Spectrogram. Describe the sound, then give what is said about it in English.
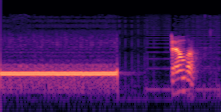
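A steady telephone dial tone hums for about a second and a half, then cuts off, leaving a faint low tone on the line before a brief voice answers. “It's not even freaking ringing. Maybe I'll have to call him from Mike.”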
